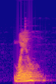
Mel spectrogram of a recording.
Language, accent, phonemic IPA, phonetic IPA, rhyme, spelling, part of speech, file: English, Southern England, /ˈweɪl/, [ˈweɪɫ], -eɪl, wale, noun / verb, LL-Q1860 (eng)-wale.wav
- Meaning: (noun) 1. A ridge or low barrier 2. A raised rib in knitted goods or fabric, especially corduroy 3. The texture of a piece of fabric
